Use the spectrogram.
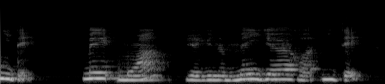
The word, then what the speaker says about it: meilleure: 那但是呢，它的发音是没有任何改变的哈。bonne meilleur 哈，比如说 c'est une bonne idée, mais moi j'ai une meilleure idée。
